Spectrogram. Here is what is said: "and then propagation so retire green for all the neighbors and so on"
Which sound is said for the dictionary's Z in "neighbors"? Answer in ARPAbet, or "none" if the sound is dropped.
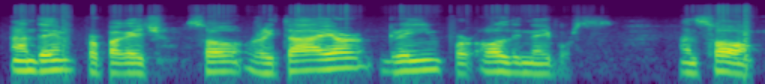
S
